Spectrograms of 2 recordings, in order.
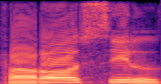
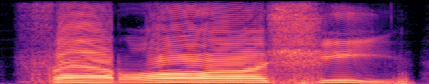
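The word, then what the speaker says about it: الفراش: Ini hati-hati, di sini huruf shin. Bukan huruf si, bukan farasil tapi farashi.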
